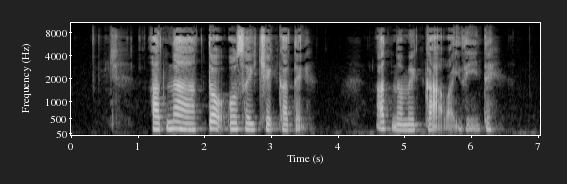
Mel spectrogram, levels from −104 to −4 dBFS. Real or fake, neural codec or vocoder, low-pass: real; none; 9.9 kHz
